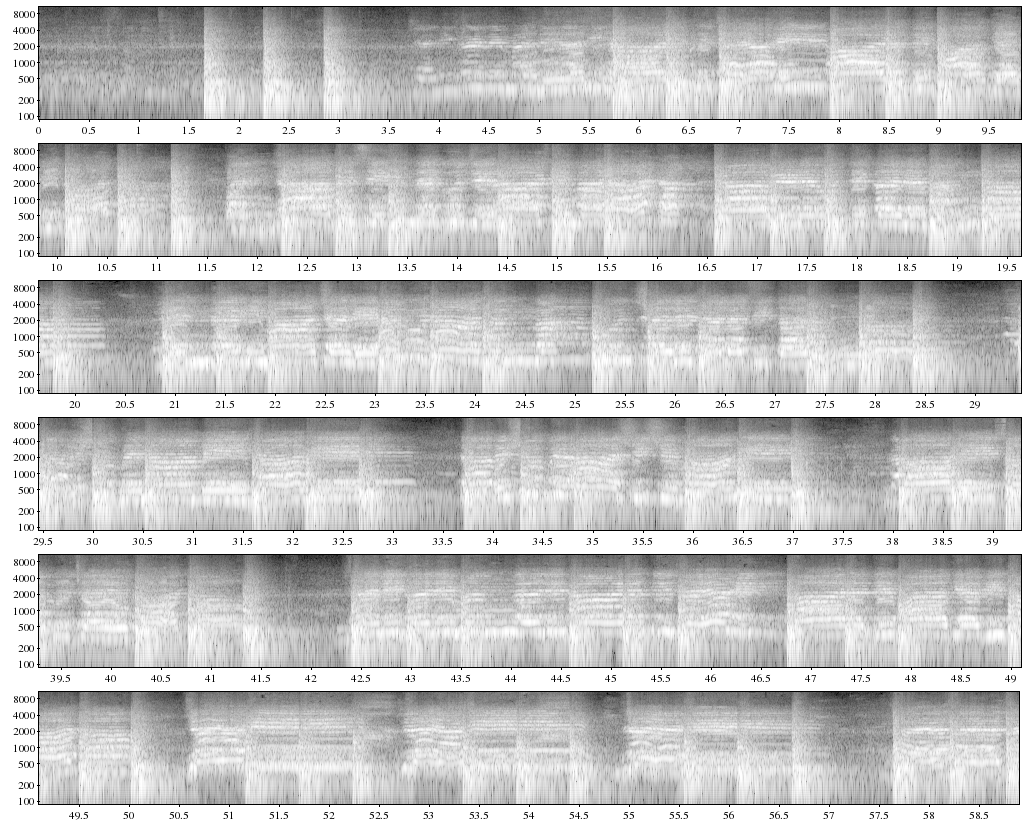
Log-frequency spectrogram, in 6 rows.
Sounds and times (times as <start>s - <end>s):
Thump, thud: 1.6s - 3.3s, 5.6s - 11.5s, 12.2s - 15.8s, 16.6s - 20.1s, 20.8s - 22.2s, 25.2s - 26.6s, 27.2s - 28.7s, 29.4s - 30.8s, 31.5s - 33.0s, 33.7s - 35.1s, 35.8s - 37.4s, 38.0s - 39.5s, 40.2s - 41.8s, 44.5s - 46.0s, 46.8s - 48.2s, 48.9s - 52.5s, 53.3s - 58.9s
Choir: 3.7s - 58.9s.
